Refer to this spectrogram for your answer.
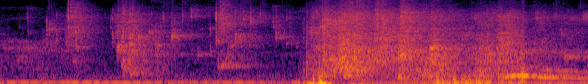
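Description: Water pours from a jug into a bath, making a waterfall, a steady splashing rush with a sharper slosh midway, fairly loud, with no talking.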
